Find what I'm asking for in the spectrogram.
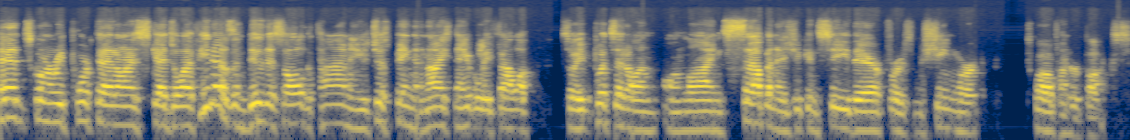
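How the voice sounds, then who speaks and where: Heard in a dry, close sound with no echo, a man with an unremarkable speaking voice talks at a moderate pace and a fairly high pitch, with ordinary pitch variation and big swings in loudness. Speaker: tax educator presenter. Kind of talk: webinar lecture.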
